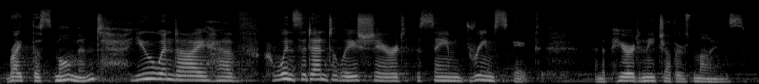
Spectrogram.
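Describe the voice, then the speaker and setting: Aloof, slow, low-pitched mystery woman. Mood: cool, solemn. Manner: cool, deliberate, detached. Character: enigmatic, solemn, aloof woman in a dreamscape. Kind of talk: video game character acting. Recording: long reverb, music behind. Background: music.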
